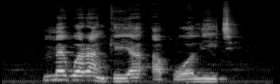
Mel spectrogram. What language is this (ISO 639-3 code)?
ibo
